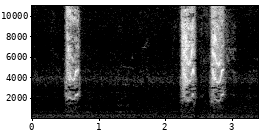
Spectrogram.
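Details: Call of a female double-collared seedeater, used to make males sing: one high chip, a pause of over a second, then two close chips in quick succession over low background noise.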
